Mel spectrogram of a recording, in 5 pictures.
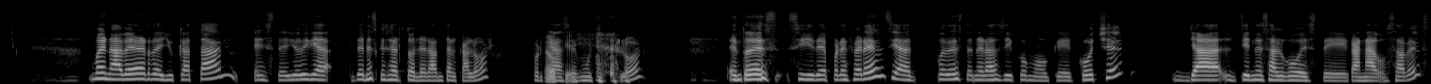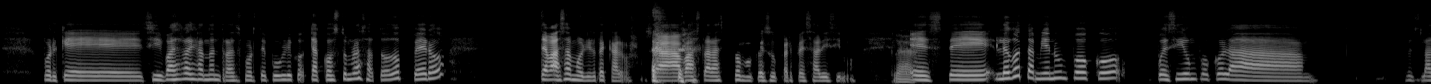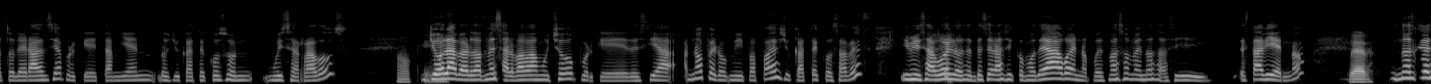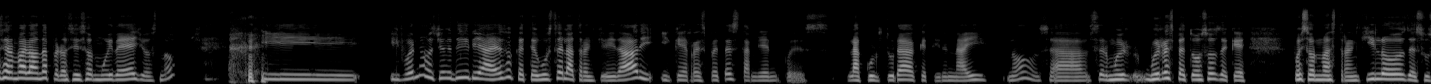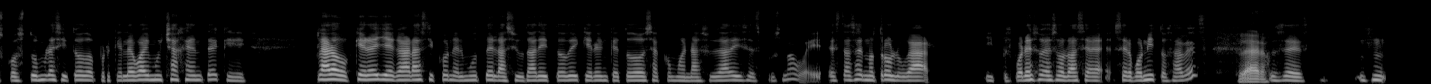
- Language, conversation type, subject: Spanish, podcast, ¿Qué significa para ti decir que eres de algún lugar?
- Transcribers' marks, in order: chuckle; laugh; chuckle; chuckle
